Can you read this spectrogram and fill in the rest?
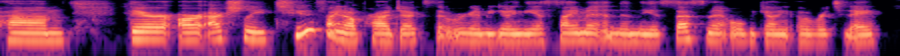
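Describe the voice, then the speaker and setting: A woman's voice: mid-range voice, a bit bright. A woman teaching a recorded online course, a bit nasal from a head cold, chatty and reassuring with many fillers. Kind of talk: recorded lecture.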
